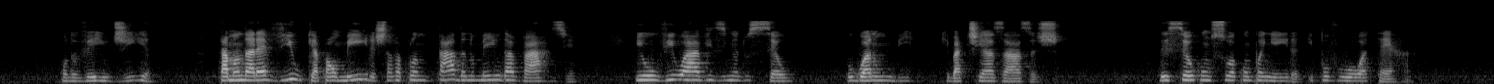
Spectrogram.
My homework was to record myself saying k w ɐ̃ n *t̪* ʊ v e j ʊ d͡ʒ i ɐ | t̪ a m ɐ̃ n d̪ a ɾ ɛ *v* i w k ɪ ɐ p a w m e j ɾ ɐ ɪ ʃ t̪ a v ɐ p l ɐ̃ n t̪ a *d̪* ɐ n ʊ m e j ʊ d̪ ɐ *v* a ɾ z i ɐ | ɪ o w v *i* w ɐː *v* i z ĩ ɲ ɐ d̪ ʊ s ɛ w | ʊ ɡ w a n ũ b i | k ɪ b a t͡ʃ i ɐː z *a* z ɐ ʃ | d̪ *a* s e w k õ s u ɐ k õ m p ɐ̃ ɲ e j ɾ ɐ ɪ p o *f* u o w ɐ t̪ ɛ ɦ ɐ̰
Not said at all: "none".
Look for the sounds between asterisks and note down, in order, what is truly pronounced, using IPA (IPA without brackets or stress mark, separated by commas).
d̪, v, d̪, v, i, v, a, e, v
